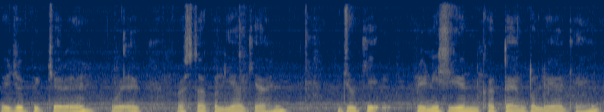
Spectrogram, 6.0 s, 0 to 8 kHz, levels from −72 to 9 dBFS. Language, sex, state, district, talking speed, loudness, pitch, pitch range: Hindi, male, Arunachal Pradesh, Longding, 190 wpm, -17 LUFS, 115 Hz, 110-125 Hz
